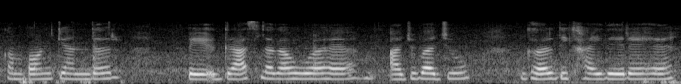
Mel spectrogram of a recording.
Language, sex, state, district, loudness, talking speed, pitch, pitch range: Hindi, female, Maharashtra, Gondia, -15 LUFS, 125 wpm, 255 Hz, 250-270 Hz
